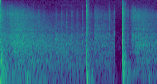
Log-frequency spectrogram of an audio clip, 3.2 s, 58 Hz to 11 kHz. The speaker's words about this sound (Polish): Nad poligonem przeleciały F-16 i śmigłowce szturmowe. Do akcji wkroczyły też transportery opancerzone, wozy wsparcia i artyleria.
